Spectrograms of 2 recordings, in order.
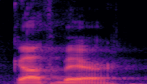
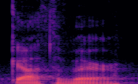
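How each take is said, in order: First: "Gathbert" run together fast in two syllables, kath-bear; singer's quick pronunciation. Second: "Gathbert" spelled out in three syllables, kath-uh-bear; own slower pronunciation. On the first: Retold or imitated. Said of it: "she said it almost in two syllables". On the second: Shown as a demonstration. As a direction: break "Gathbert" into several careful syllables. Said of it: "what I'm saying it in several".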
